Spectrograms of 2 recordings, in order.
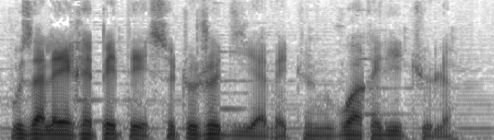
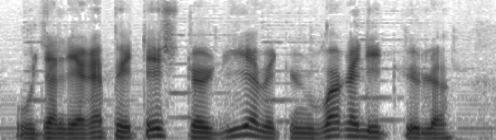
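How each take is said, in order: First: It is said in a normal voice. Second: It is said in a silly mocking voice.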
